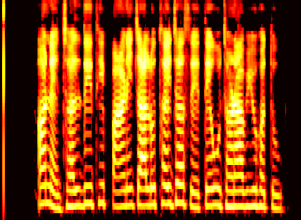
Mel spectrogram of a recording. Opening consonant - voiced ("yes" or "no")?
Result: yes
